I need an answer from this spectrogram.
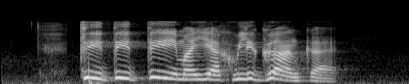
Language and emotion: Russian, angry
